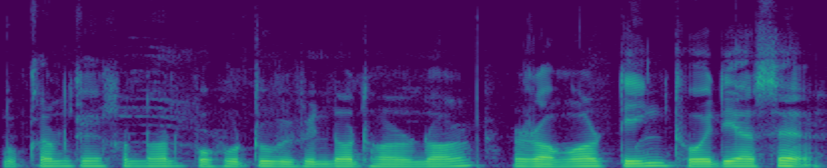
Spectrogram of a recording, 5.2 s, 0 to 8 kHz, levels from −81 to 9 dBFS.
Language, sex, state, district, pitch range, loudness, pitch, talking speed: Assamese, male, Assam, Sonitpur, 110-115 Hz, -18 LUFS, 110 Hz, 115 wpm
